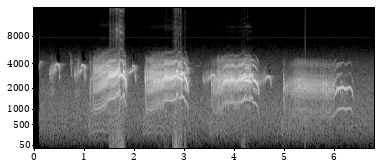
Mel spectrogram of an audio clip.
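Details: A water rail squeals like a piglet, slowed five times: four drawn-out, harmonic wails, each under a second and falling slightly at the end, about one a second, over a quiet background.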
